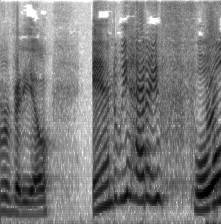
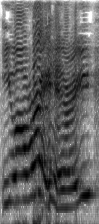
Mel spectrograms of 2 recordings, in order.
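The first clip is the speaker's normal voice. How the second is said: higher, louder playful mock greeting; 7 semitones higher, 6 dB louder than usual. Host imitates [name] surprising [name], cheeky and loud. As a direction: pop up and greet him cheekily.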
